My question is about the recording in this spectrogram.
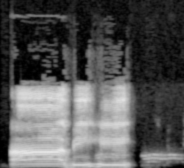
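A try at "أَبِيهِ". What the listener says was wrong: A-nya pendek, Bu. Nah, abihi.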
